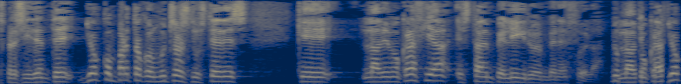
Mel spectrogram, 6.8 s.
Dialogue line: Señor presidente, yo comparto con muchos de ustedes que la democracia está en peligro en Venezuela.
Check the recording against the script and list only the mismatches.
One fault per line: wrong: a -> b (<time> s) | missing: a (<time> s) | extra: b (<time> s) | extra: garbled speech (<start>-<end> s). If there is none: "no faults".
extra: garbled speech (6.1-6.8 s)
